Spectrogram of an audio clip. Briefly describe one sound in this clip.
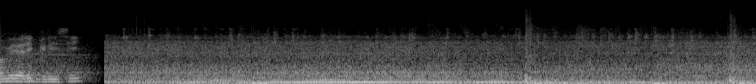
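A tank engine rumbles loudly.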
